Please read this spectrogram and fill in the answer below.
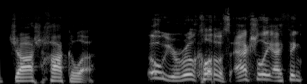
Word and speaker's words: Hakala: that's actually how it's pronounced, but my family pronounces it Hakala. And Hakala.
